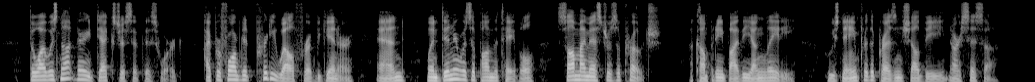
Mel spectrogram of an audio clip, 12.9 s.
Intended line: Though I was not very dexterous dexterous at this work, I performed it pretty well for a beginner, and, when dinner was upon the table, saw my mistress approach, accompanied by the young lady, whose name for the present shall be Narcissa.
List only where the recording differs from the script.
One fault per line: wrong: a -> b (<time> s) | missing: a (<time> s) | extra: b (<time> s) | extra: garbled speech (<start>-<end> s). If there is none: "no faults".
missing: dexterous (1.7 s)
